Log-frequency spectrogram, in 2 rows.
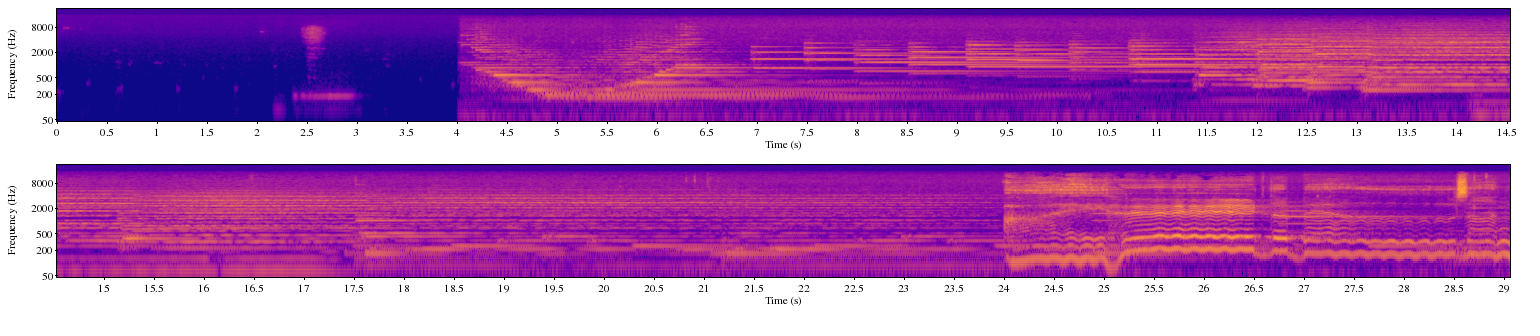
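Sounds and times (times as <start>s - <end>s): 
instrumental accompaniment of a recorded Christmas hymn: 4.0s - 29.0s
male singer singing a Christmas hymn with warm vibrato: 24.0s - 29.0s.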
